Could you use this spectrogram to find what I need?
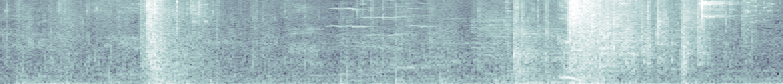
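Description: A wooden door creaks open.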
